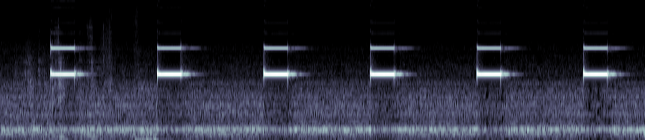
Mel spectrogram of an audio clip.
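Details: Broken LED dot-matrix scrolling sign on bench supply after fitting a new component: high double-pitched beep about once a second, nonstop at power-up; the sign fails to start.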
